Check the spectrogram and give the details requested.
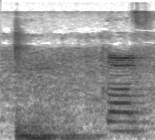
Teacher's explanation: کاف کا مخرج اقصائے لسان یعنی زبان کی جر سے کچھ اوپر کا حصہ اور اس کے مقابل اوپر کا تالو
